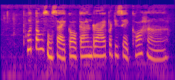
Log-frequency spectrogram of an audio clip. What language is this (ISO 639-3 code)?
tha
